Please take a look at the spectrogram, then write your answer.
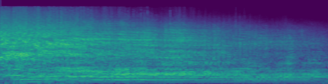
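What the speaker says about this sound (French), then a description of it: "Voilà, plein gaz pour Langevin" A race car at full throttle on a Grand Prix time-trial circuit in Valleyfield, its engine roaring loud and steady throughout, then fading slightly toward the end.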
